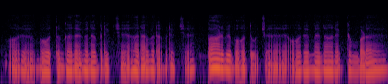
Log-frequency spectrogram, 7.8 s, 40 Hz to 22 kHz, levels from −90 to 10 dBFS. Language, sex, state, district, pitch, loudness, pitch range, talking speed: Hindi, male, Bihar, Madhepura, 125 Hz, -40 LUFS, 110-135 Hz, 140 wpm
